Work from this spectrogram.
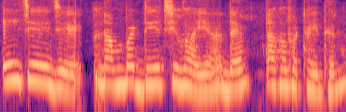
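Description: High-pitched young Bangladeshi woman, pleading. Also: fast talker, dark tone. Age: young adult. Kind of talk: short casual prank voice clips asking game players for money. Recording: background music under the voice. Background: music.

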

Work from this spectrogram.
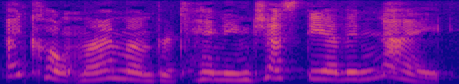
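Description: A woman's voice: sits high, lively intonation, fairly quick. A young woman reading her own comic aloud, playfully switching voices between the characters. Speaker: comic reader.

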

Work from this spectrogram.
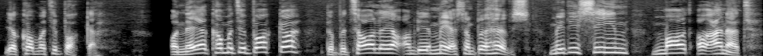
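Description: A man's voice: high voice, lively intonation, mellow, no echo. An older man voicing a kind, eager traveller who insists on helping. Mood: earnest.

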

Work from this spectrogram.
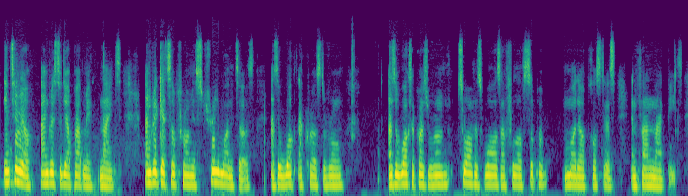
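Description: A man's voice: medium pitch, fairly even intonation, unhurried, mellow, dry recording, highs cut off. A man in his thirties reading script directions as a film director over a video call. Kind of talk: flat scripted narration. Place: room at home, indoors.

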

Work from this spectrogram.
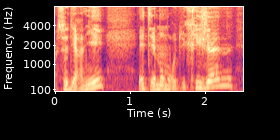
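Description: A man's voice: mid-range voice, wildly swooping pitch, measured pace, a little mellow, slightly rough. Sardonic man reading a critique. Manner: sardonic, ironic asides. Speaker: science skeptic video host. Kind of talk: reading a critical analysis to camera. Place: indoor room at a desk.

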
